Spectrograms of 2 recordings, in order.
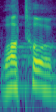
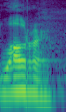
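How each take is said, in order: First: It is said with a flat Korean accent. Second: It is said with a rolled American accent. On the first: "한국에서는" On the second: "거기는 워터 이러고"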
